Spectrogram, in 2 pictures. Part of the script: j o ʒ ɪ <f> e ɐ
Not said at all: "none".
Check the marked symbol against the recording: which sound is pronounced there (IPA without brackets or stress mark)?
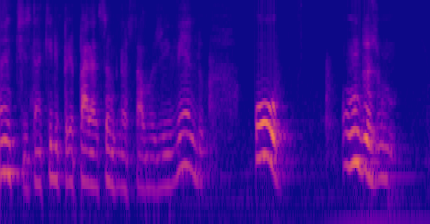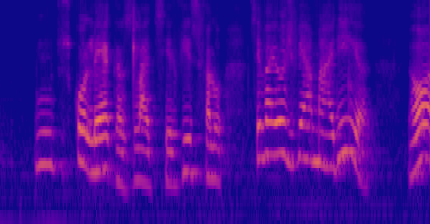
v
